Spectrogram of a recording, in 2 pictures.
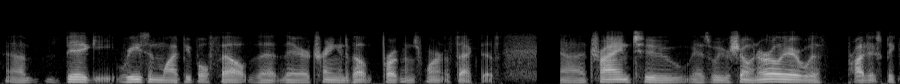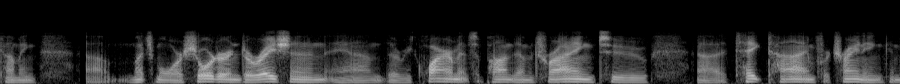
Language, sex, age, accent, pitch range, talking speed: English, male, 40-59, American, 100-115 Hz, 145 wpm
